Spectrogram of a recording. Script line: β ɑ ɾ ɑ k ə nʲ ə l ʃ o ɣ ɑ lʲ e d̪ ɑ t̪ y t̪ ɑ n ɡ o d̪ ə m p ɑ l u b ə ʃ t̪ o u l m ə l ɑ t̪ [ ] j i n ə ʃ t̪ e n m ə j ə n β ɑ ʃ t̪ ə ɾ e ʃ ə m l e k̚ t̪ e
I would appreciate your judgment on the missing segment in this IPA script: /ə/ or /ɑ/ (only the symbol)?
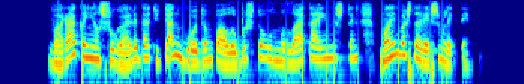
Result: ɑ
